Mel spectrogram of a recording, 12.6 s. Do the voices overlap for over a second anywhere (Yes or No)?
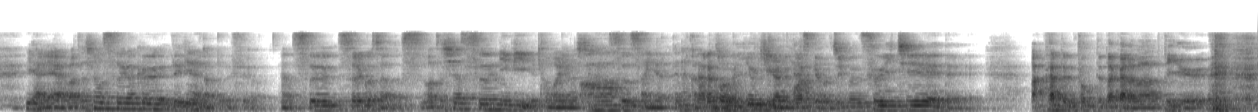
Yes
